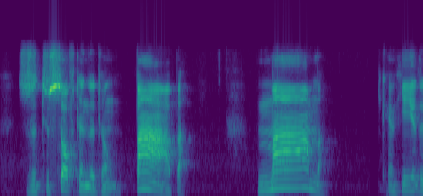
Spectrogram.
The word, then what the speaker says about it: 爸爸: The second one is normally pronounced in the neutral way. So to soften the tone, Baba, Mama.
